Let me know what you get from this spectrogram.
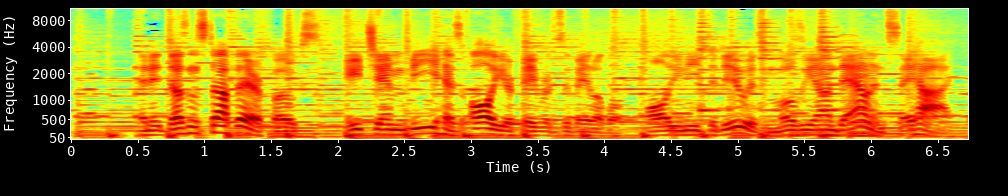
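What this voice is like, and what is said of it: Smooth, sultry announcer voice. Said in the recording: “he had a sexy voice ... that pedophile-sounding voice ... Must be some sort of voice professional”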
